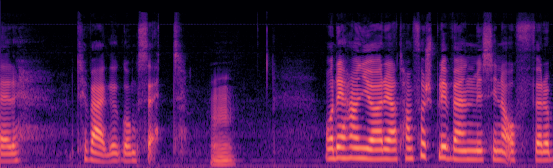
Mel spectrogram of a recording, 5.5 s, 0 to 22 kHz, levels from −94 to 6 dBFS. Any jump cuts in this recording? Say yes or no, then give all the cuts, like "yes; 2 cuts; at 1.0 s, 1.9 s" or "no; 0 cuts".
no; 0 cuts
